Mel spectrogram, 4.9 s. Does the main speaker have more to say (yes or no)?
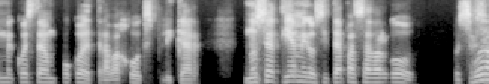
no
